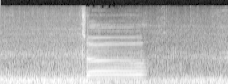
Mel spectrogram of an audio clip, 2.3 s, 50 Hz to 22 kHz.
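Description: Honda CBR600RR's inline-four engine idling steadily, a dense, unbroken low rumble.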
